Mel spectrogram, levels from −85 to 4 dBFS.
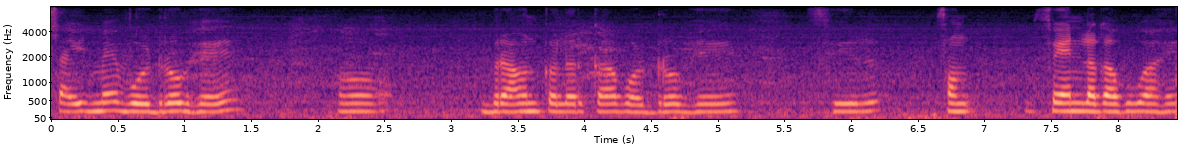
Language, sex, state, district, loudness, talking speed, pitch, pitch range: Hindi, female, Maharashtra, Mumbai Suburban, -17 LUFS, 115 wpm, 215 Hz, 205-220 Hz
